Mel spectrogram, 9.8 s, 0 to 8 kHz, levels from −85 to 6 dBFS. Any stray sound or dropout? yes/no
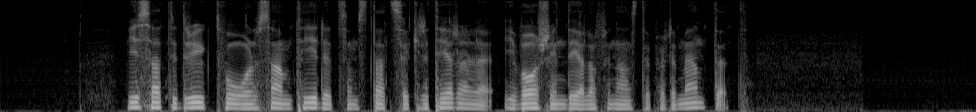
no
